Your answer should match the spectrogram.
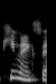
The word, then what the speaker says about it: Chemex: I have my Chemex. I don't even know if I'm saying that correctly. Chemex, right? – The Chemex, yeah.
